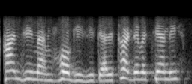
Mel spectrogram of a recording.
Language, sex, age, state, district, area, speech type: Punjabi, female, 30-45, Punjab, Mohali, urban, conversation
